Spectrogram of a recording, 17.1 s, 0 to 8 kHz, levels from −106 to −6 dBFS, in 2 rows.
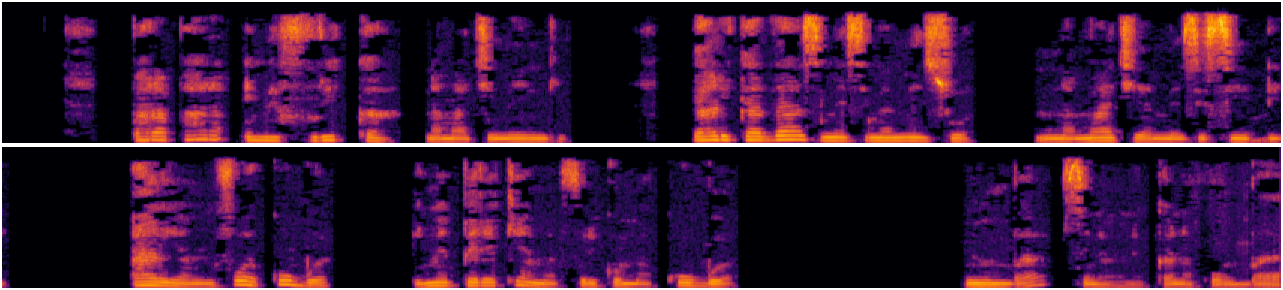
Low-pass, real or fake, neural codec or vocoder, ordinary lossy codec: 7.2 kHz; real; none; MP3, 32 kbps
